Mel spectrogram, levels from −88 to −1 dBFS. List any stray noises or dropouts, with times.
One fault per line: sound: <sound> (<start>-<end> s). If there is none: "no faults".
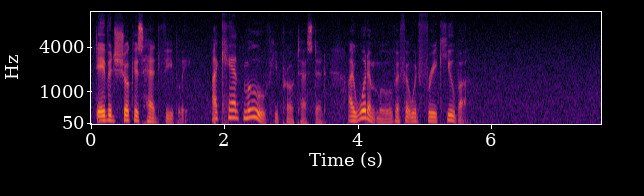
no faults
